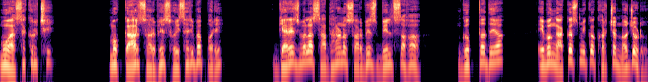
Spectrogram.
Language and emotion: Odia, fearful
